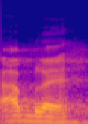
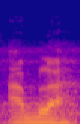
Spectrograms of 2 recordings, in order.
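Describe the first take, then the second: First: The final vowel sounds like an 'eh'. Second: The final vowel sounds like an open 'ah'. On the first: "Orang Betawi jadi Ableh gitu ya" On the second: "anggap itu logat Indonesia"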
